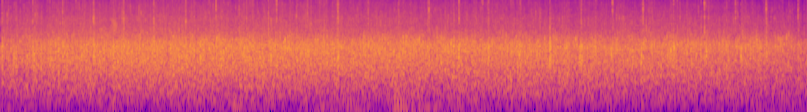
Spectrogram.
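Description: Crowd applause, a dense steady clapping that begins to die away near the end.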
